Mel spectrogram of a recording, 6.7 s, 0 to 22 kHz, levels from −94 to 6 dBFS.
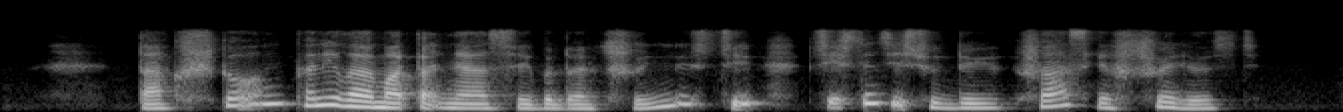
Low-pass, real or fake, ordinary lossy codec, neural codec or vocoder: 7.2 kHz; fake; Opus, 24 kbps; codec, 16 kHz, 0.5 kbps, FunCodec, trained on LibriTTS, 25 frames a second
